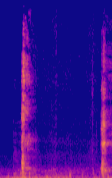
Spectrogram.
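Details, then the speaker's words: Two short, sharp cough bursts about one and a half seconds apart, performed with playful style in a comedy short, faint room noise between them. "Oh oi. Batuk pun banyak gaya ah."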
